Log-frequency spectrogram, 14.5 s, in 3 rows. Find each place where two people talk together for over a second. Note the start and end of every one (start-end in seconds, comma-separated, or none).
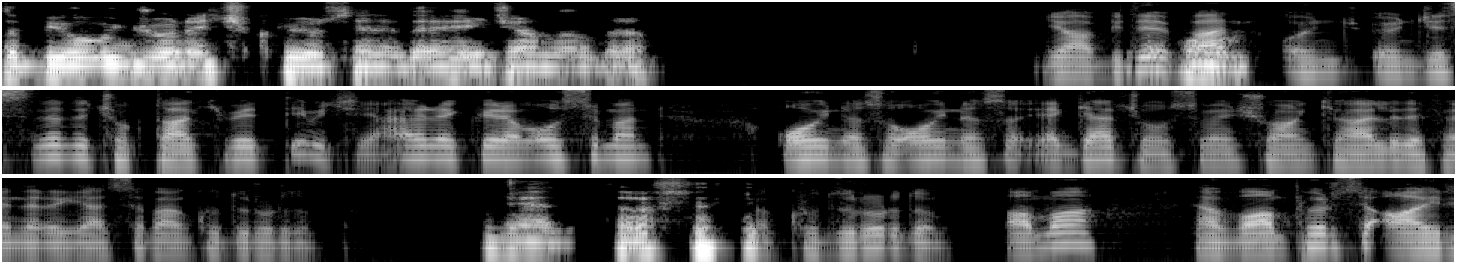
none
